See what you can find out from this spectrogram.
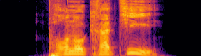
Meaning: pornocracy
- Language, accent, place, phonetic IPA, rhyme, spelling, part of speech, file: German, Germany, Berlin, [ˌpɔʁnokʁaˈtiː], -iː, Pornokratie, noun, De-Pornokratie.ogg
